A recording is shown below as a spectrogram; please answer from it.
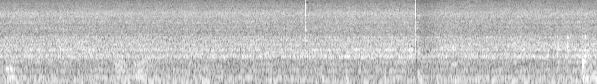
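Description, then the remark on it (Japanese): Steady sizzling of meat on a charcoal grill, a dense hiss with a few sharp pops and crackles scattered through, and no one talking. “ASMR そうそうそうそうあの炭が炭で焼ける肉の音”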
